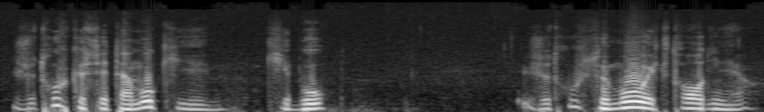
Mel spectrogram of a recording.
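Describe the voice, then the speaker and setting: A man with a fairly high pitch speaks at a fairly slow pace in a somewhat breathy voice, leaving long, frequent pauses. His loudness swings a lot, and the sound is dry and close with no echo. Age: 60s. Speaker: gospel singer-songwriter. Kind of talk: radio interview.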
